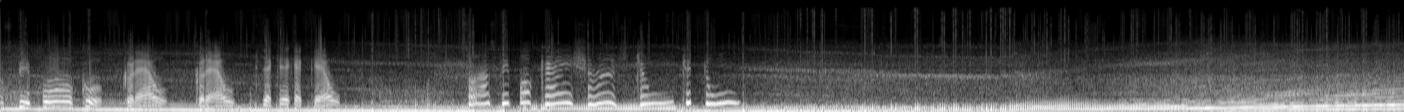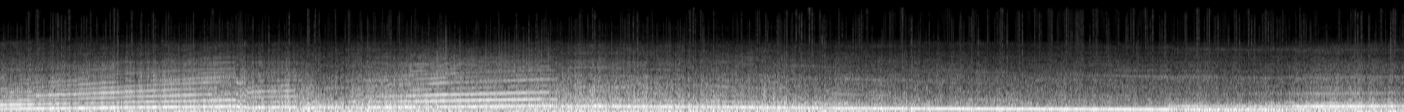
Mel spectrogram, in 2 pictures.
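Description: A motorcycle engine revs up and down as the bike rides.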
